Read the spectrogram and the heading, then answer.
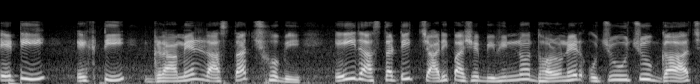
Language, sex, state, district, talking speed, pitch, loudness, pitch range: Bengali, male, West Bengal, Dakshin Dinajpur, 110 wpm, 195 Hz, -13 LUFS, 155-225 Hz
